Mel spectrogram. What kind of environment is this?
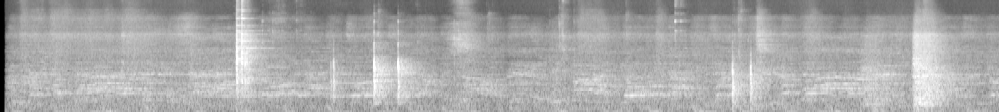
restaurant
